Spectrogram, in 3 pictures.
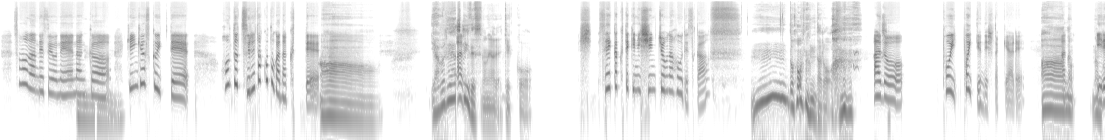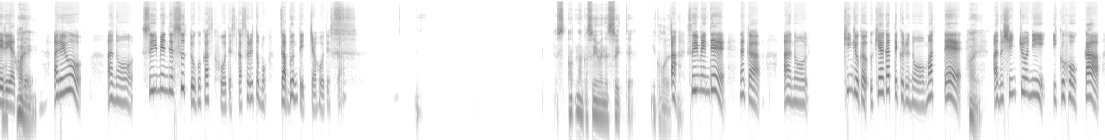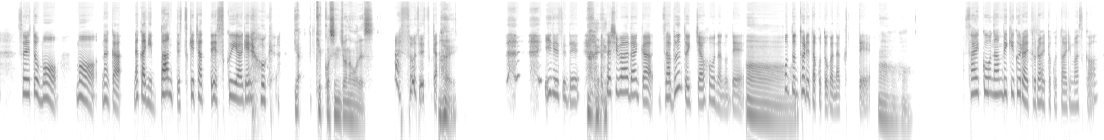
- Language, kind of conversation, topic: Japanese, unstructured, お祭りに行くと、どんな気持ちになりますか？
- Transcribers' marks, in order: other noise; other background noise; laughing while speaking: "どうなんだろう"; laugh; laughing while speaking: "すくい上げる方か"; laugh; laughing while speaking: "はい"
